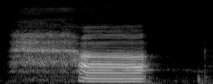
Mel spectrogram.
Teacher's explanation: হরফ গুলো খুব সুন্দরভাবে পারেন তো বিশেষ করে আপনারা এই হাটা উচ্চারণ করবেন গলার মাঝখান থেকে চিকন করে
